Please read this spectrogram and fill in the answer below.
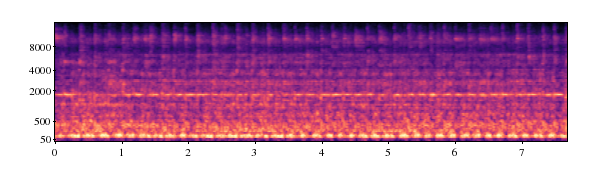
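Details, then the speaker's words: Vespa PX150 two-stroke after rebuild, CDI coil refitted and wiring renewed, started to check ignition timing (set 19° BTDC): steady even buzz, no knocks or misfires; running cleanly, intake still somewhat tight. "Kita nyalakan dulu teman-teman motornya. Bismillahirrahmanirrahim. Sudah menyala."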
